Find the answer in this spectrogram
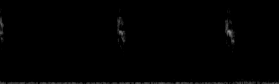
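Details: Recently fledged sparrows fed by parent birds outside the nest; three brief, sharp high chirps spaced about a second apart over quiet low background hum.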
